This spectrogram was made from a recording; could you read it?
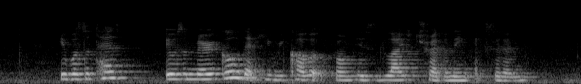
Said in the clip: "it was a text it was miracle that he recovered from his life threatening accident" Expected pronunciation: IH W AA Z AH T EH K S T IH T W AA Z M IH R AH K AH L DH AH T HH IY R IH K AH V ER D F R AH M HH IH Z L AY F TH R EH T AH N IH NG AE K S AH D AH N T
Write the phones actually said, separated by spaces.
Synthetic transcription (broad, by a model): IH W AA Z AH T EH S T IH T W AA S M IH R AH K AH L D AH T HH IY R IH K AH V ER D F R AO M HH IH S L AY F T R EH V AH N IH NG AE K S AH D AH N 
